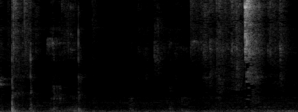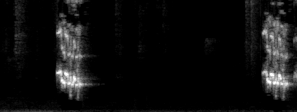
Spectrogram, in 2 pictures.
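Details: Budgerigar father guarding the eggs: two loud raspy squawks near the end after soft rustling and faint chatter, roughly two seconds apart.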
